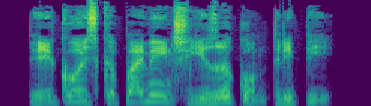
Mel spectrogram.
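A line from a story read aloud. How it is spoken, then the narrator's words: Old sailor's good-natured snap. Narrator (Russian): Беззлобно огрызнулся старый абордажник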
